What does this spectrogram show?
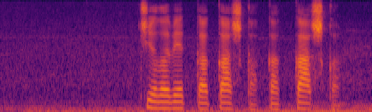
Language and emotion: Russian, neutral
